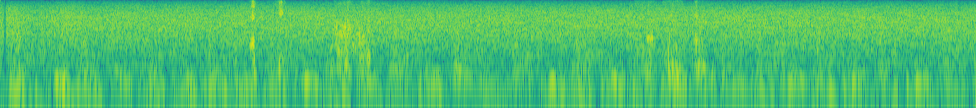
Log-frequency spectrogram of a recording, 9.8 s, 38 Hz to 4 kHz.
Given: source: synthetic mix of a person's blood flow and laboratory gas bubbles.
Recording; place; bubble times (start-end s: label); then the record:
Doppler ultrasound of blood flow; precordium
2.48-2.58 s: bubbles
2.75-2.86 s: bubbles
3.33-3.74 s: bubbles
6.33-6.56 s: bubbles
6.62-6.83 s: bubbles
6.94-7.07 s: bubbles
From the record:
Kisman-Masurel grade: 123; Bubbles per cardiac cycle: 1 to 2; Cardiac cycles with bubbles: 10 to 50%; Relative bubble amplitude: loud (0.450 to 0.775); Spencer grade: 2 (many but less than half of the cardiac periods contain bubble signals, singularly or in groups); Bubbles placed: anywhere in the cardiac cycle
